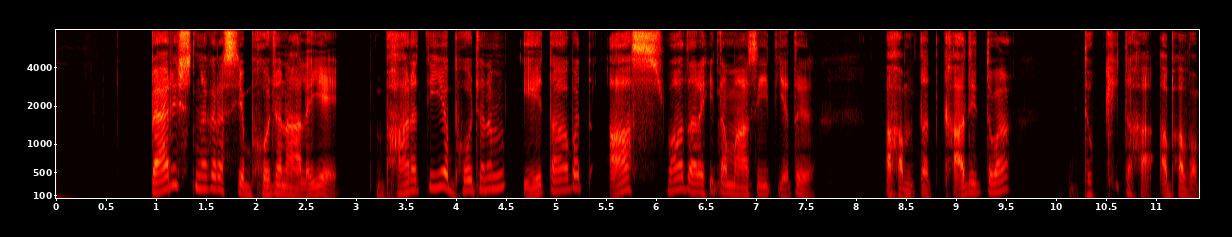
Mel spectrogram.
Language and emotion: Sanskrit, sad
